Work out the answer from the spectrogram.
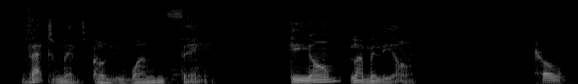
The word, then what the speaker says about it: Guillaume le Million: Guillaume le Million. Cool. If it doesn't rhyme, you're not pronouncing it right.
